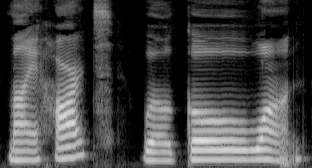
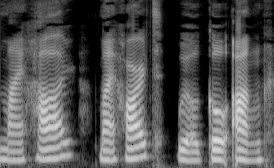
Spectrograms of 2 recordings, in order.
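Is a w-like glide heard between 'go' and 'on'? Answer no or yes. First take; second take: yes; no. First: A w glide links 'go' smoothly into 'on'. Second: 'Go' and 'on' are said without a linking glide. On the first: The speaker calls it right. "会有一个我的声音go on" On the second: The speaker calls it wrong. "所以不是My heart will go on 哦，这个不是哦"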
